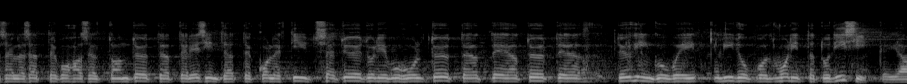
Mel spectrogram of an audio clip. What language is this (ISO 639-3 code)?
est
